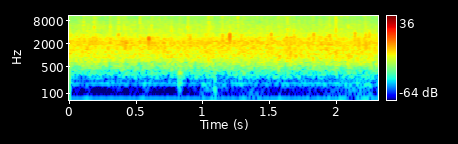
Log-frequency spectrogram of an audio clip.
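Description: A large audience applauding, a steady dense patter of many hands clapping.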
